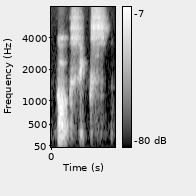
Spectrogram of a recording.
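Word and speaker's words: coccyx: nosotros Incluso en español ellos eso es la pronuncia coxis con esa x al final nosotros la x o sea el hueso es coxis hueso coxal coxis la x está al principio y al final es la s ellos para ellos la pronunciación es la k y la x la k en el medio y la x al final coxis sí la forma media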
